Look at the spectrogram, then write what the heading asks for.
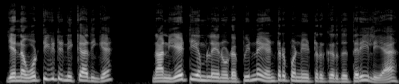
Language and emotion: Tamil, angry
